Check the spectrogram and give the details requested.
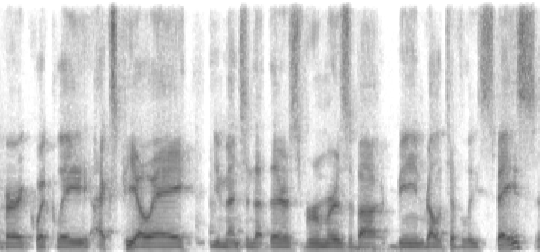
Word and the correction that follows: Relativity Space: or I probably mispronounced that. – Yeah, relativity space.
